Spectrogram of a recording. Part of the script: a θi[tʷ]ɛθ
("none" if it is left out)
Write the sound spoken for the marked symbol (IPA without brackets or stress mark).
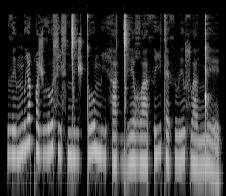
t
